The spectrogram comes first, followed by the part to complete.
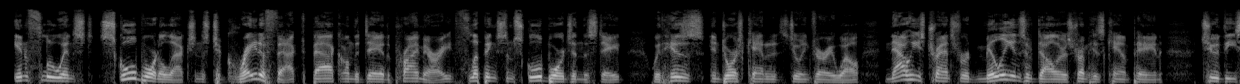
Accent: American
